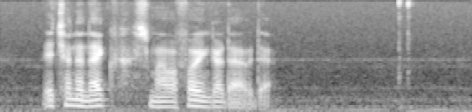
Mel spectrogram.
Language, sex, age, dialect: Faroese, male, 36-60, Suðurstreymoy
